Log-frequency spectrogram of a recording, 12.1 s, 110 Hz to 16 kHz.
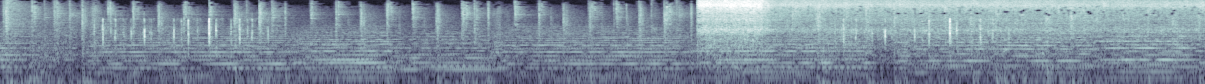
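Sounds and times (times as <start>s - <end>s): background music: 0.0s - 12.0s
raindrop ticks: 0.5s - 3.0s, 8.0s - 11.6s
heavy rain hissing on street: 7.0s - 12.0s.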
